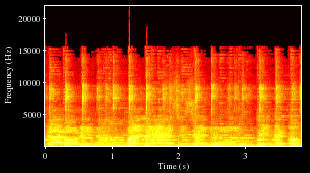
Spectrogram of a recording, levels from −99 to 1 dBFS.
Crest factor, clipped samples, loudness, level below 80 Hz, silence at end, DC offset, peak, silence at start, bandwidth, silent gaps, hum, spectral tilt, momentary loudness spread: 16 dB; under 0.1%; -15 LUFS; -52 dBFS; 0 s; under 0.1%; 0 dBFS; 0 s; 16 kHz; none; none; -3 dB/octave; 5 LU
